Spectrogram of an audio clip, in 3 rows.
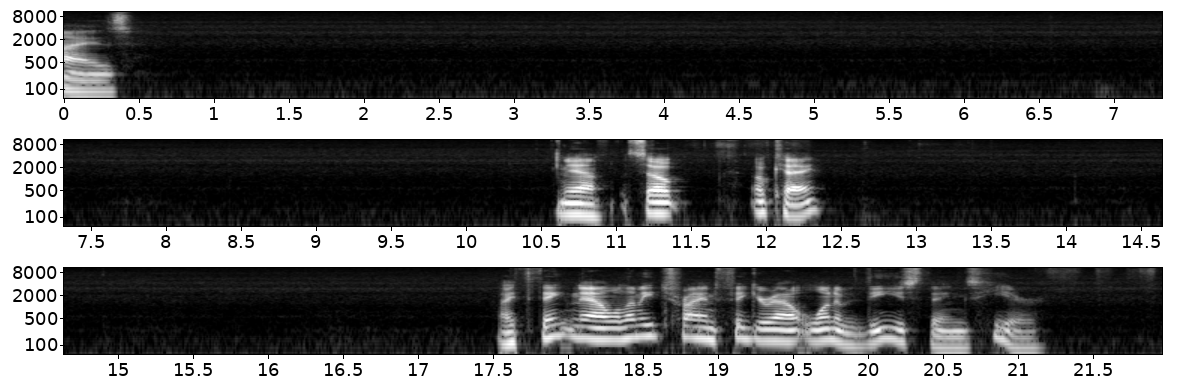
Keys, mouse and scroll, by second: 8.4 middle click, 10.6 shift+middle click, 14.1 shift+middle click, 18.6-19.0 scroll down 2, 19.0-21.9 scroll up 3, 19.5 middle click.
